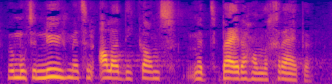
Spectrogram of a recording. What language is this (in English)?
Dutch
